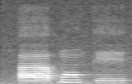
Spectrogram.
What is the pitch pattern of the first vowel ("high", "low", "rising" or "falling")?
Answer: low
